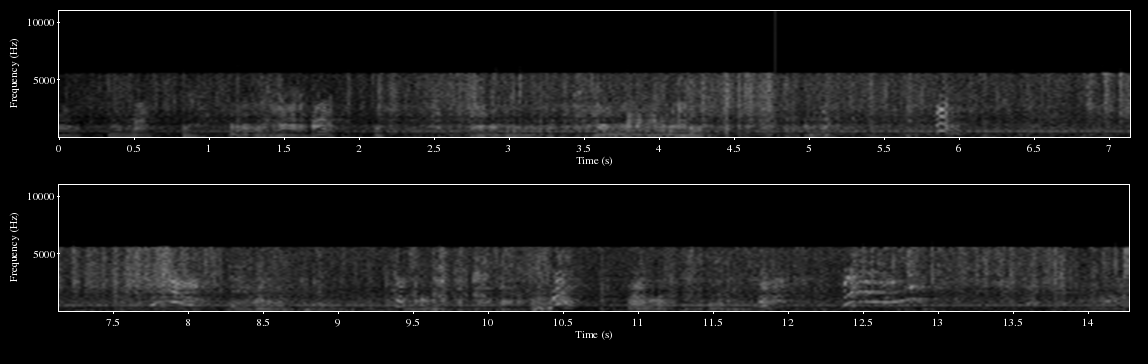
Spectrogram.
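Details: Nine-week-old Cocker Spaniel puppies from litter G playing and cuddling, with wavering low growls and squeaky whines overlapping through the scuffle, a steady electrical hum beneath and some human voices.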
